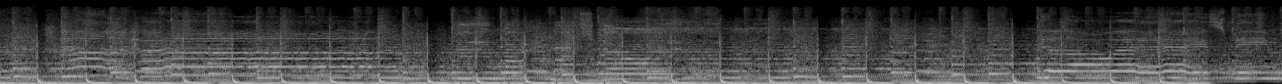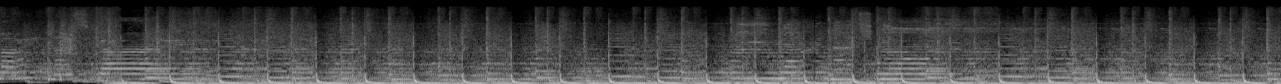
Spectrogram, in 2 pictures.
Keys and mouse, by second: 0.0 n, 2.1 ctrl+r, 4.2 alt+a, 5.0 shift+middle click, 6.7 ctrl+r, 9.5 alt+a, 12.0 click, 12.6 shift+click, 13.5 m, 15.7 shift+middle click, 17.3 k, 21.7 alt+a, 24.2 k.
